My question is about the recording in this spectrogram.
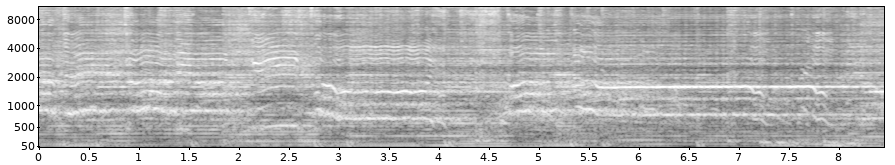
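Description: Live pop ballad: a female lead vocalist sings over a full band through a concert PA, heard from within the audience, holding a long note over the last couple of seconds.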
